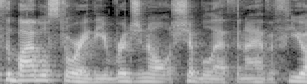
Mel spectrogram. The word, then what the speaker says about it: shibboleth: They did not say shibboleth, they pronounce the word Sibboleth.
